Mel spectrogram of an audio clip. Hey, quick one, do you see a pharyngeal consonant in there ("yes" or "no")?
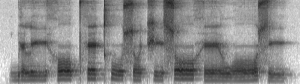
no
